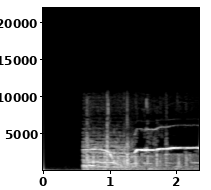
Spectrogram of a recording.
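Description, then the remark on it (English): After a brief quiet moment, a crowd of residents in Rostov-on-Don, Russia, abruptly breaks into loud, dense cheering and applause as Wagner group leader Yevgeny Prigozhin leaves the city, a steady roar of voices and clapping with a few high whistle-like tones running through it. “To a chorus of cheers and rounds of applause, the leader of the Wagner mercenary group, Yevgeny Prigozhin, bids the residents of Rostov-on-Don goodbye.”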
